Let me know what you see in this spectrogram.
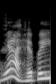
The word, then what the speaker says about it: Hebba: Hebba Youssef.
